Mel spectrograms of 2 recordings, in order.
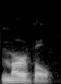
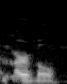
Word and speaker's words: Maryville: you're from around here you know it's mervel spelled m-a-r-y-v-i-l-l-e but it's a merville yesterday uh bob was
